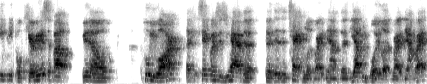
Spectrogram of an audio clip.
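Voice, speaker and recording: A man's ordinary speaking voice with an American accent, fairly high in pitch, at a moderate pace, with lively intonation. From San Francisco, US. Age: 60s. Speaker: fashion show producer and school teacher. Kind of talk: casual chat.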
